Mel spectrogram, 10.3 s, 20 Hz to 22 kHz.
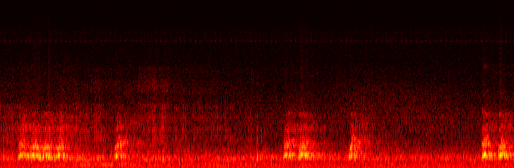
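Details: Whining Great Dane puppies at Puppy Hill, recorded 03-06-2019 in the afternoon. Short nasal whines and yips come in irregular bursts every one to three seconds over a steady low hum.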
